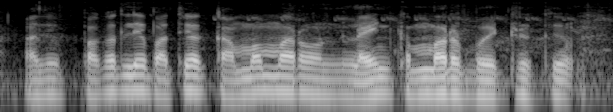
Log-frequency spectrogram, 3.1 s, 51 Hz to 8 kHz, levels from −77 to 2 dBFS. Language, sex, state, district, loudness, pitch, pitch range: Tamil, male, Tamil Nadu, Namakkal, -20 LUFS, 115 Hz, 110-125 Hz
